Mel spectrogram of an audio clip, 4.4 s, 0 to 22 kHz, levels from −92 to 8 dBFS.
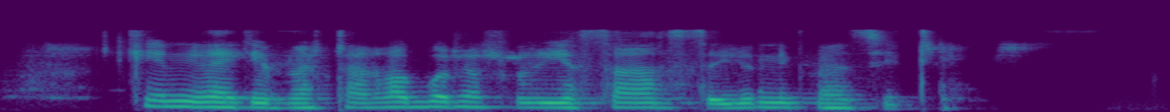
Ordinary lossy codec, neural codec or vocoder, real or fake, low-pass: none; codec, 16 kHz, 1 kbps, X-Codec, HuBERT features, trained on general audio; fake; 7.2 kHz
